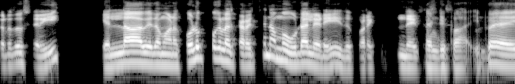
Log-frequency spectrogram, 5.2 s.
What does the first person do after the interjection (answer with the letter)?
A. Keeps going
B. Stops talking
B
